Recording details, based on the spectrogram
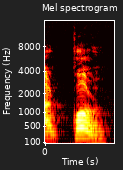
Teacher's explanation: o tônico para nós é o al. Já em espanhol é o col, né? Por isso fala álcool. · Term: sílaba tônica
